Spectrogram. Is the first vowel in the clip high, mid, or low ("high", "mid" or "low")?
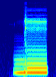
high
